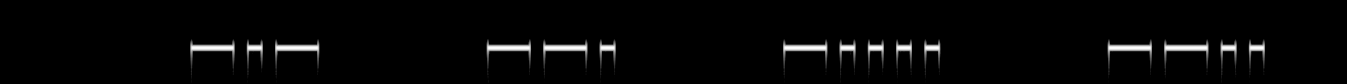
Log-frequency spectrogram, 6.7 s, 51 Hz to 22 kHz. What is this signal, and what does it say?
Morse code, heard as a keyed tone, about 17 wpm, spaced as for 8 wpm, 700 Hz. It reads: KG6Z
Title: USA Call Signs - 4x Character Spacing - 17wpm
